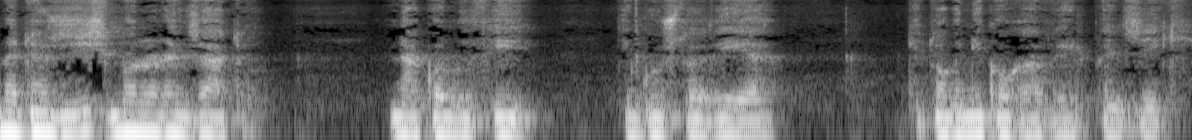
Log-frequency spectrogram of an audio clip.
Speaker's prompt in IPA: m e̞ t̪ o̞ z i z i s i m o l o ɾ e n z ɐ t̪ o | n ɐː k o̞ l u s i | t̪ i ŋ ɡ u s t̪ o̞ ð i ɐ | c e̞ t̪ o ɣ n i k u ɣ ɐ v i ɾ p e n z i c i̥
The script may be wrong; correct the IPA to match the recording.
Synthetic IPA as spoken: m e̞ t̪ o̞ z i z i s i m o l o ɾ e n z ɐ t̪ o | n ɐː k o̞ l u θ i | t̪ i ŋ ɡ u s t̪ o̞ ð i ɐ | c e̞ t̪ o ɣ n i k o ɣ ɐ v i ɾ p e n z i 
